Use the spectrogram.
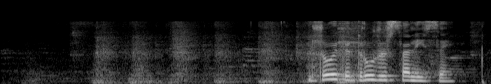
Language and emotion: Russian, neutral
